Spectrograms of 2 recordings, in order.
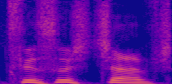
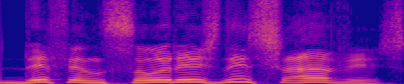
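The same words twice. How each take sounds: First: European Portuguese accent, with the vowels reduced. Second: Brazilian accent, with the vowels full and open. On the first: "a gente diz Defensores de Chaves" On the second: "como é que um brasileiro diz isto"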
